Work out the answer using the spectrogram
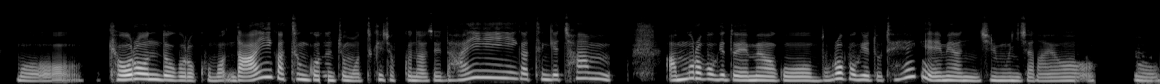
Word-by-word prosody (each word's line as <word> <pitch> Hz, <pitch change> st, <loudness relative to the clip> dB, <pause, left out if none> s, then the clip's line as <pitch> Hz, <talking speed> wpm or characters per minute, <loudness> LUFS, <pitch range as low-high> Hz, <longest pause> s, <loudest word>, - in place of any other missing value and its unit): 뭐 160 Hz, -, -4 dB, 0.2 s
결혼도 225 Hz, -2 st, +6 dB
그렇고 180 Hz, 0 st, -3 dB
뭐 180 Hz, +1 st, -3 dB
나이 190 Hz, -, +3 dB
같은 245 Hz, -5 st, 0 dB
거는 200 Hz, -3 st, -1 dB
좀 185 Hz, -3 st, -2 dB
어떻게 170 Hz, +6 st, -6 dB
접근하세요? 185 Hz, -2 st, -4 dB
나이 290 Hz, +8 st, 0 dB
같은 235 Hz, -2 st, -3 dB
게 225 Hz, 0 st, 0 dB
참 265 Hz, -1 st, -3 dB, 0.5 s
안 195 Hz, +2 st, +1 dB
물어보기도 235 Hz, -5 st, +2 dB
애매하고 185 Hz, -2 st, +2 dB
물어보기도 205 Hz, +1 st, 0 dB
되게 320 Hz, -, -3 dB
애매한 185 Hz, -3 st, +1 dB
질문이잖아요. 175 Hz, -1 st, -4 dB, 0.4 s
어. 170 Hz, -2 st, -5 dB
195 Hz, 290 characters per minute, -24 LUFS, 180-235 Hz, 0.5 s, 결혼도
